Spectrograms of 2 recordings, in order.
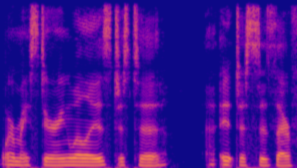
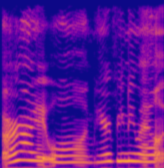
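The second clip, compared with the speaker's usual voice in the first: high-pitched mock polite stranger; stranger's reply; 11 semitones higher, faster than usual. The passerby offering to help, pitched up high. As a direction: lift the voice high, a bit unsure. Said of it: "And he's like".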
